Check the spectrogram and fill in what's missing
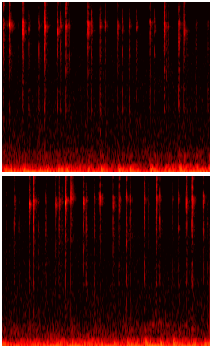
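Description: Fingernails tap and scratch on the glossy red-black beads of a resin bead stretch bracelet held in the palm. A quick, irregular patter of short, bright clicks sits over a steady low rumble, and each click dies away almost at once.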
